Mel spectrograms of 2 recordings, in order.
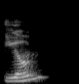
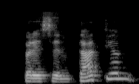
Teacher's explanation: siempre esa terminación, la T no suena. La T nunca va a sonar.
